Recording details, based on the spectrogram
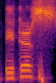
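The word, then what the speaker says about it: debtors: तो मतलब डेटर्स pronounce करते हैं बट लिखते हैं डेप्टर्स करके, DEBTURS, है ना।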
